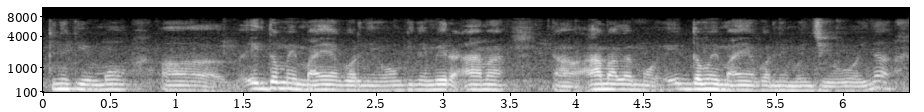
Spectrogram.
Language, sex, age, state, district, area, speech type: Nepali, male, 30-45, West Bengal, Jalpaiguri, urban, spontaneous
